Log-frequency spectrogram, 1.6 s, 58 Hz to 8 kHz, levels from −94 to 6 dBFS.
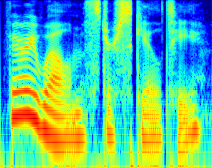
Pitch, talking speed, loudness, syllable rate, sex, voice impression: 175 Hz, 150 wpm, -17 LUFS, 3.9 syllables/s, female, feminine, slightly gender-neutral, very adult-like, slightly middle-aged, slightly thin, slightly tensed, slightly weak, slightly bright, hard, clear, fluent, slightly raspy, slightly cool, very intellectual, slightly refreshing, sincere, calm, slightly elegant, kind, modest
